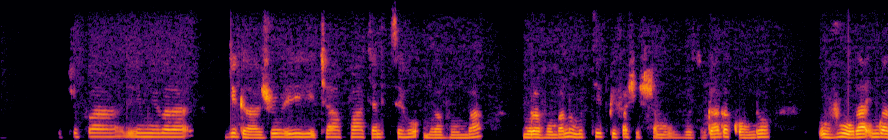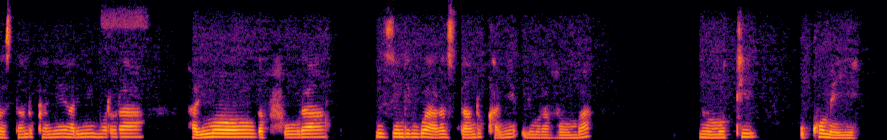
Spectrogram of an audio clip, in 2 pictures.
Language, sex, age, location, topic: Kinyarwanda, female, 36-49, Kigali, health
